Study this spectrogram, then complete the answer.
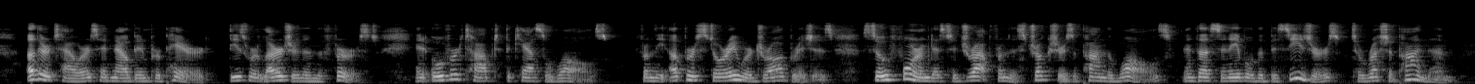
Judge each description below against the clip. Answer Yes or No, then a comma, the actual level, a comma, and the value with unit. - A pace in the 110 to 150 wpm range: No, average, 175 wpm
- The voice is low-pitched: No, medium, 165 Hz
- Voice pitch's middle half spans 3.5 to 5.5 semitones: Yes, average, 4.0 semitones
